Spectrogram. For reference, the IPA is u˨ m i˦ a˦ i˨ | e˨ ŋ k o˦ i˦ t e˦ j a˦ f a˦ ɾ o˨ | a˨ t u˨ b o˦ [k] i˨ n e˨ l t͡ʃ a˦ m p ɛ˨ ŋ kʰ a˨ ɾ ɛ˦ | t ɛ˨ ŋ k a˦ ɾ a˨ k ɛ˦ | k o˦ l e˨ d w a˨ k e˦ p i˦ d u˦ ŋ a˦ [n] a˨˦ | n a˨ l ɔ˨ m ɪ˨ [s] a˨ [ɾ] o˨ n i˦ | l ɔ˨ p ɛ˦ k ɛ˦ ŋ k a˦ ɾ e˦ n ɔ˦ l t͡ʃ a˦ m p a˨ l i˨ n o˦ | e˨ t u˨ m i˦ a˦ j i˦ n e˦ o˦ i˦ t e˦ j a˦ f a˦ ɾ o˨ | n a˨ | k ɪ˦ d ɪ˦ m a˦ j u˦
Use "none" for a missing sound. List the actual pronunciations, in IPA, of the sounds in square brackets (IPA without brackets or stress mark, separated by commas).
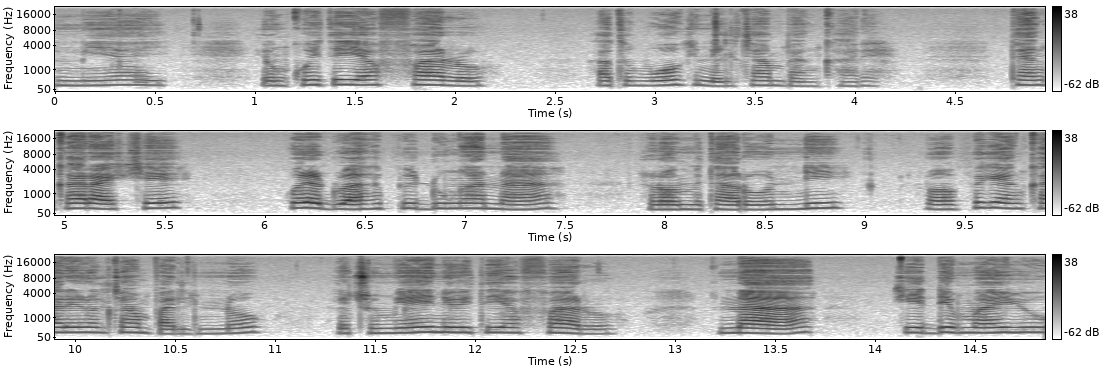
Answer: k, n, t, ɾ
